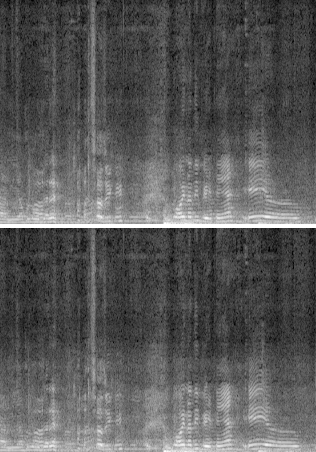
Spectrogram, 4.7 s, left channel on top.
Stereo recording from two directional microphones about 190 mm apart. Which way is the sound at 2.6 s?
30° right (ahead or behind).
